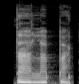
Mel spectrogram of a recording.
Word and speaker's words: ตาลปัตร: สวัสดีครับวันนี้ก็พบกับรายการคำวัดวันนี้เสนอคำว่าตาลปัดคำว่าตาลปัดสะกดด้วยต่อเต่าสระอาลอลิงปอปลาแมนากาศต่อเต่ารอเรือตาลปัด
